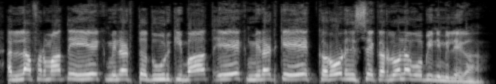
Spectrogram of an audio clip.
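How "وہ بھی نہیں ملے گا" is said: ordinary talk, nothing marked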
